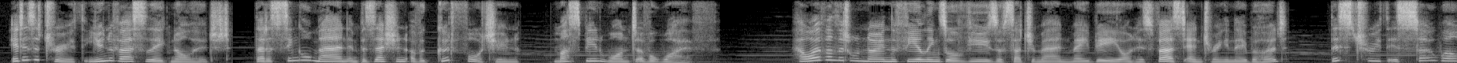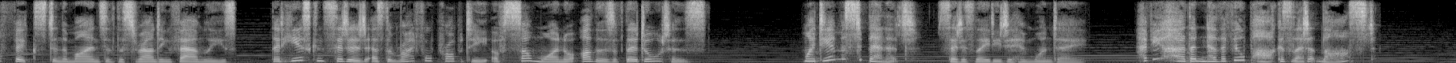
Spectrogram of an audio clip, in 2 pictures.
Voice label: narration reel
